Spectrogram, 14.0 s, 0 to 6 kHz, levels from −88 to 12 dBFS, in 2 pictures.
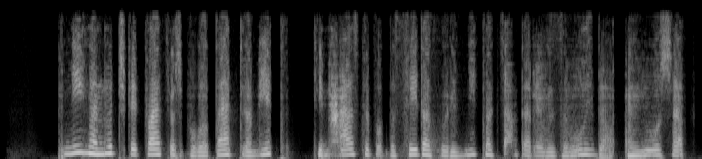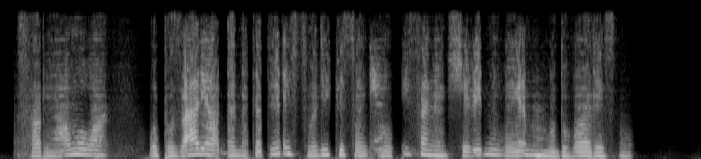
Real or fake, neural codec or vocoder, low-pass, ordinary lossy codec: fake; codec, 44.1 kHz, 0.9 kbps, DAC; 5.4 kHz; none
